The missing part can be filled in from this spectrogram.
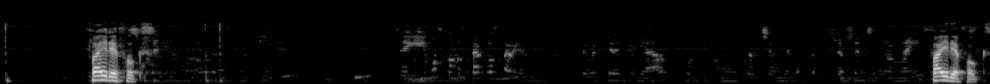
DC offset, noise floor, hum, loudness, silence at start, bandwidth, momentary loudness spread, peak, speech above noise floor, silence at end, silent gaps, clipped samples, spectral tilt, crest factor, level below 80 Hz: under 0.1%; -67 dBFS; none; -17 LUFS; 0.9 s; 7.4 kHz; 29 LU; -2 dBFS; 51 dB; 0.15 s; none; under 0.1%; -6 dB/octave; 24 dB; -74 dBFS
